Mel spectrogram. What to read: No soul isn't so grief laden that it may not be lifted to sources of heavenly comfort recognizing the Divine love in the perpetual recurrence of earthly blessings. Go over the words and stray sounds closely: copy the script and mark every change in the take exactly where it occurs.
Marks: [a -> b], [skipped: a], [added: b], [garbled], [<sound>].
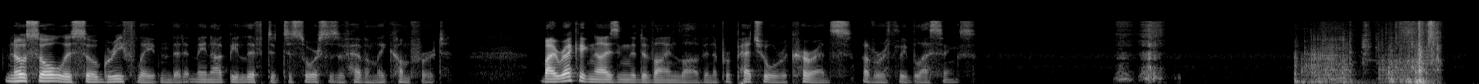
No soul [isn't -> is] so grief laden that it may not be lifted to sources of heavenly comfort [added: by] recognizing the Divine love in the perpetual recurrence of earthly blessings. [sniff] [squeak]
